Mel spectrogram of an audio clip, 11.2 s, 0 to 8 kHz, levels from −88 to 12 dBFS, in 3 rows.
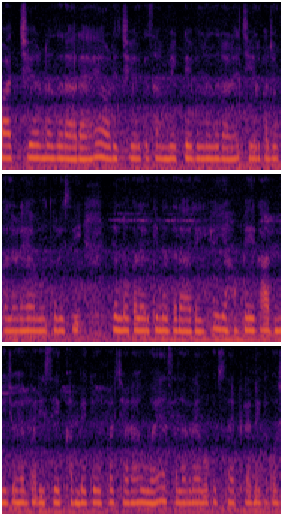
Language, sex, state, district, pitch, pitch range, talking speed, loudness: Hindi, female, Uttar Pradesh, Jalaun, 215 Hz, 210-220 Hz, 275 wpm, -31 LUFS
